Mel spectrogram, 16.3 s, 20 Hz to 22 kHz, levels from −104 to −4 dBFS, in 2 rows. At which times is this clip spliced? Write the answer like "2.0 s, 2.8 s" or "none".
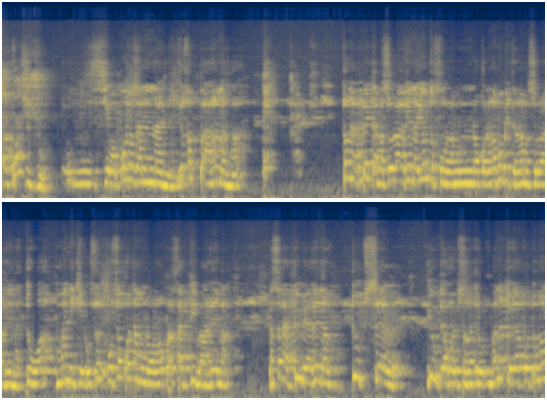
1.1 s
